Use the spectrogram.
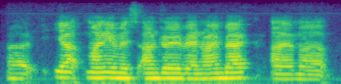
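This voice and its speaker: A man's voice: on the high side, level tone, unhurried, phone-quality sound, slight background noise. A man in his twenties from North Carolina, a graduate student on a live Q&A panel, explaining steadily with many "uh" fillers.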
